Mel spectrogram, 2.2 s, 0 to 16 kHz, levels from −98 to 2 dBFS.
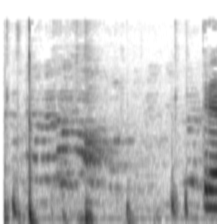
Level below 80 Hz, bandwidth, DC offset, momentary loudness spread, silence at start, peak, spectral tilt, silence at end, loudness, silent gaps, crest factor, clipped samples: -40 dBFS; 11.5 kHz; under 0.1%; 15 LU; 0.05 s; -6 dBFS; -6 dB/octave; 0 s; -29 LUFS; none; 20 dB; under 0.1%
